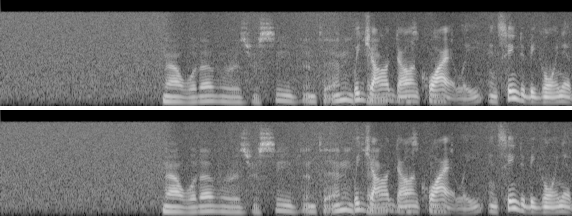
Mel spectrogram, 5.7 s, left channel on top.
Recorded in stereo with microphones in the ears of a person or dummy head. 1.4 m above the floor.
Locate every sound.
1.6 s a man speaking: 10° right (ahead or behind)
3.5 s a man speaking: 15° left (ahead or behind)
